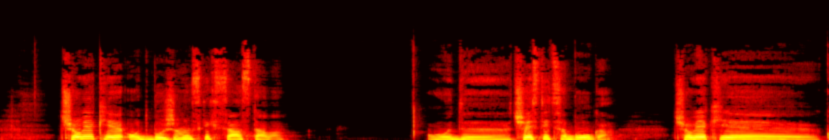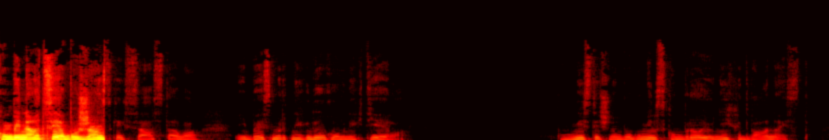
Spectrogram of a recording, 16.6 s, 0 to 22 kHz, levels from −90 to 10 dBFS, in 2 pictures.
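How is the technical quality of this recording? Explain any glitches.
The quality breaks down partway through. From 9.34 s to the end at 16.58 s, the speech drops by about 29 dB to a faint remnant. The likely cause is one channel inverted: opposite-polarity channels cancel their shared centred content when summed to mono. The waveform collapses to a sliver, and the spectrogram fades across the whole band.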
